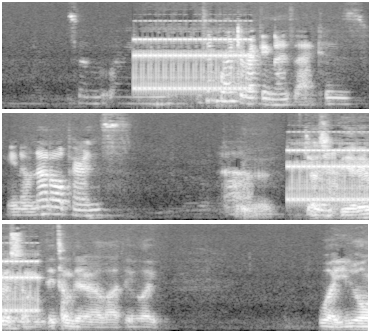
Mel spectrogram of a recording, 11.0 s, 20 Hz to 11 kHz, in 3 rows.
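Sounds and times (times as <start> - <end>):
electronic telephone ringing: 1.3 - 2.6, 6.5 - 7.8.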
